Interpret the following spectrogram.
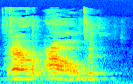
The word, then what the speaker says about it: Harald: I'm going to now emphasize a different pronunciation of the two, Harold and Harald. This one's Norwegian, this one's English.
